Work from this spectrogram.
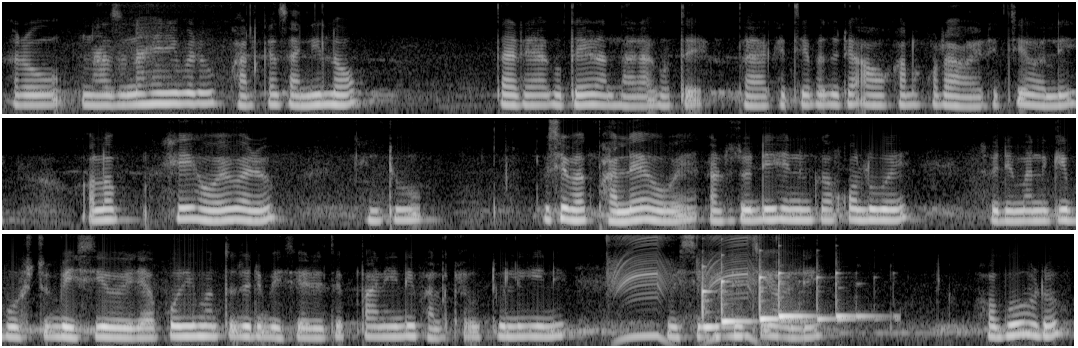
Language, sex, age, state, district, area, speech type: Assamese, female, 18-30, Assam, Darrang, rural, spontaneous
